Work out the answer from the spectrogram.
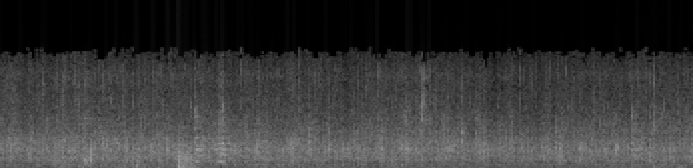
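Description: Raw rice sizzling as it fries in hot garlic oil in a pot, a steady frying hiss, with one low knock about two seconds in.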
